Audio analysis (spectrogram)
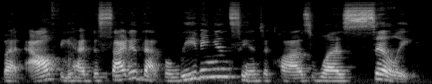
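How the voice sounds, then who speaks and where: A woman reading a children's storybook aloud in an expressive, dramatic way, like a teacher to young listeners. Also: lowish voice, unhurried, slightly rough. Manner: dramatic, exclaiming.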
